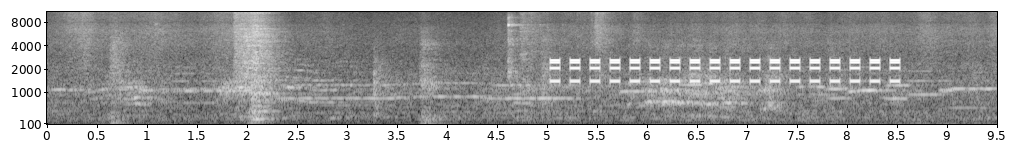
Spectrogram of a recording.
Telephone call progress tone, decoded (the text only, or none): off-hook warning tone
